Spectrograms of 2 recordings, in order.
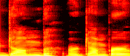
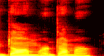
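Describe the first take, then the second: First: The B sound is pronounced in the words. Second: The B is silent, with no B sound. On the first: The speaker calls it wrong. "we don't say" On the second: The speaker calls it right. "we say"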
